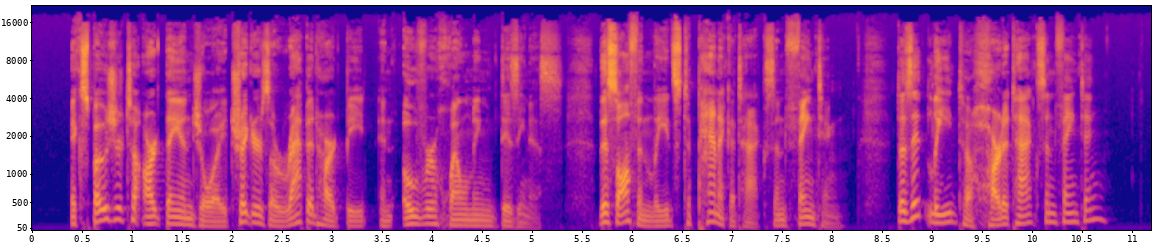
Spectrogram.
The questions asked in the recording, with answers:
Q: Does it lead to heart attacks and fainting?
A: No, it doesn't lead to heart attacks and fainting.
